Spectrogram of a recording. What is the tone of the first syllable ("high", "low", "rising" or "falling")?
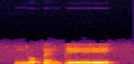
low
